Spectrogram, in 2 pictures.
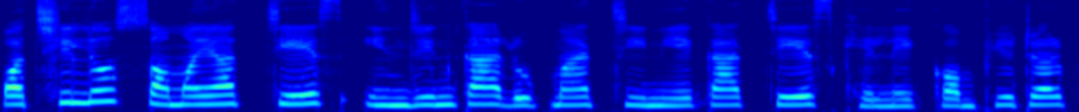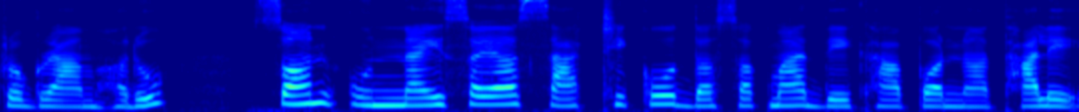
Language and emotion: Nepali, neutral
